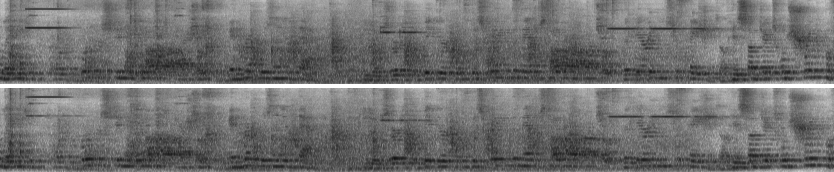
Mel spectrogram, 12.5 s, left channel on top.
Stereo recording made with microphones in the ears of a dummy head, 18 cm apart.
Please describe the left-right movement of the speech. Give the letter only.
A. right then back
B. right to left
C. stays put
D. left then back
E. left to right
B.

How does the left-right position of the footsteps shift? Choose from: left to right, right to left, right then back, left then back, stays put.
left to right.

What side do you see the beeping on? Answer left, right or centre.
left.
